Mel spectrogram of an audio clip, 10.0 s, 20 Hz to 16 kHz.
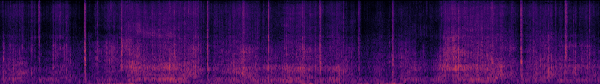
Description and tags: Long-Close 1
The sound of skate boards that i take for my video project "Scate Girls".
And I never use it. So may be it was made for you guys ))
Close Ups.
board, close, creak, hard, long, riding, skate, skateboard, skateboarding, skating, tight, wheels, wooden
